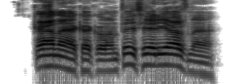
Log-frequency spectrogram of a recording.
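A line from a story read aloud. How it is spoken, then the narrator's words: Snorting. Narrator (Russian): он фыркнул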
